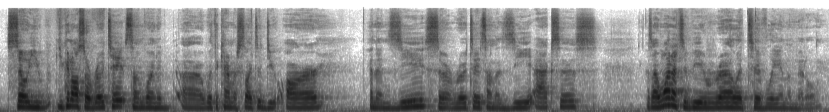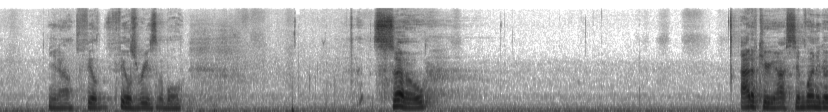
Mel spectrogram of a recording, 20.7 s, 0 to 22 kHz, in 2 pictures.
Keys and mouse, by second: 3.1 r.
